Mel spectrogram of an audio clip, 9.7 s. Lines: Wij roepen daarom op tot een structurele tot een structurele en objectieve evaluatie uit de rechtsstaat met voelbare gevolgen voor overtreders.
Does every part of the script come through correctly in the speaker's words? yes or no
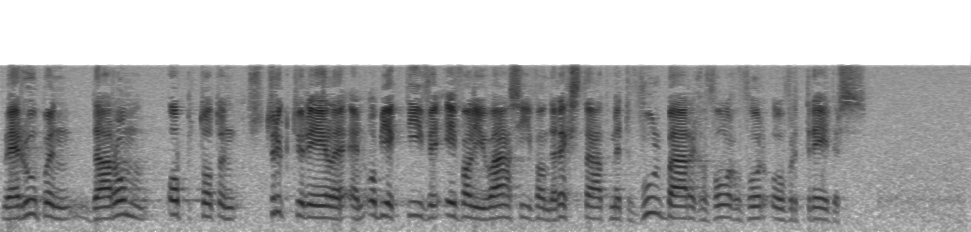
no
